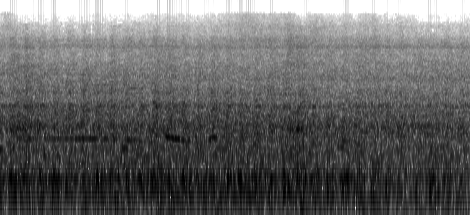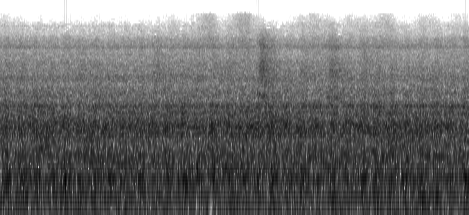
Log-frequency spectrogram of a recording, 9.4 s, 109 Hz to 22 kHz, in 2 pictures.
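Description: Kita-Osaka Kyuko 9000 series electric train running, heard from inside the car: a steady rumble of wheels on rail that eases slightly in loudness a few seconds in.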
